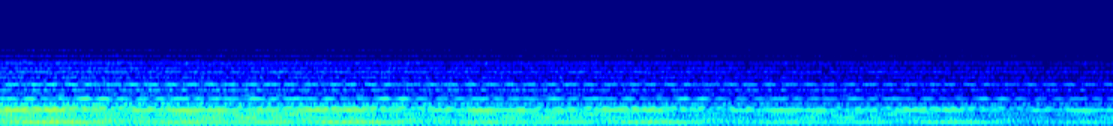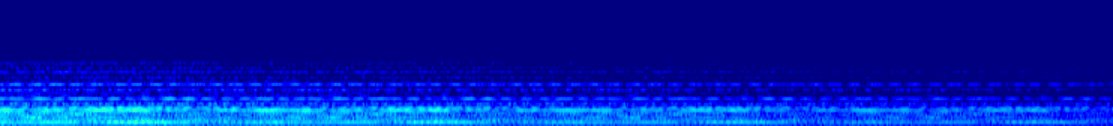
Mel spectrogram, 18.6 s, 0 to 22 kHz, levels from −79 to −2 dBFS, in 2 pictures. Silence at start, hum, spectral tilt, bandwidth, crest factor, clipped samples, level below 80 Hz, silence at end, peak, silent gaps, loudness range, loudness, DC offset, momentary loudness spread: 0 s; none; -8.5 dB/octave; 7.4 kHz; 16 dB; under 0.1%; -60 dBFS; 0 s; -28 dBFS; none; 14 LU; -44 LUFS; under 0.1%; 17 LU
